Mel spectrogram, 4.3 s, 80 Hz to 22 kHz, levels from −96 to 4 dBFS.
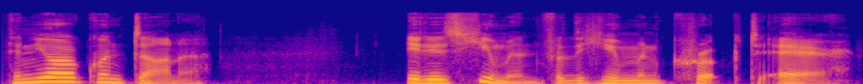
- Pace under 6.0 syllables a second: Yes, 5.0 syllables/s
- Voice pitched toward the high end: No, low, 130 Hz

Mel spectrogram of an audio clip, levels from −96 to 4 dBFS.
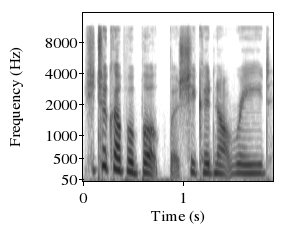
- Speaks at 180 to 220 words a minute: No, fast, 315 wpm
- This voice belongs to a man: No, female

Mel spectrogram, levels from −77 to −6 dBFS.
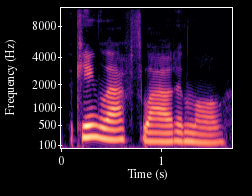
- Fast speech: Yes, fast, 210 wpm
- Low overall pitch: No, medium, 180 Hz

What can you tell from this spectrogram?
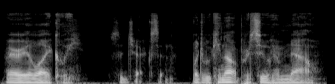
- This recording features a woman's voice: No, male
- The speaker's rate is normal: Yes, average, 180 wpm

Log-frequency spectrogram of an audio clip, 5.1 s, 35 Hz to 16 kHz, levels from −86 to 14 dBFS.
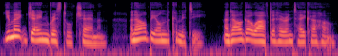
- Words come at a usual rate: No, fast, 235 wpm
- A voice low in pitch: No, high, 190 Hz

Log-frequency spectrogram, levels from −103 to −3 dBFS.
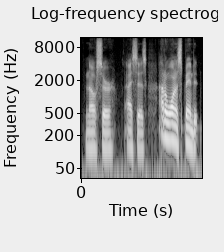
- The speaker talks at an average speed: No, fast, 245 wpm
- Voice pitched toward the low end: Yes, low, 130 Hz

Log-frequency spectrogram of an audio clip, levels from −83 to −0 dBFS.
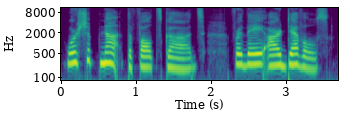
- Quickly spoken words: No, average, 145 wpm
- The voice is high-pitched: Yes, high, 220 Hz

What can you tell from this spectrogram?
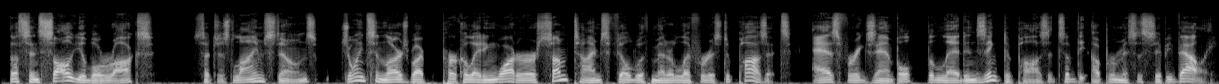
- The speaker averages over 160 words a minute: No, average, 150 wpm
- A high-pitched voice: No, low, 105 Hz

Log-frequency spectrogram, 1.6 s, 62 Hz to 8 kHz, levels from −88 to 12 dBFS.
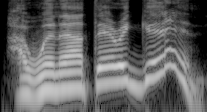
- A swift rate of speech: No, average, 195 wpm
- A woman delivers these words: No, male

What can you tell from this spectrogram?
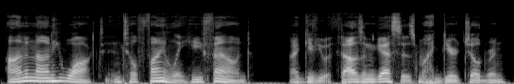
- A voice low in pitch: Yes, low, 110 Hz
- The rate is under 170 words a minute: No, average, 200 wpm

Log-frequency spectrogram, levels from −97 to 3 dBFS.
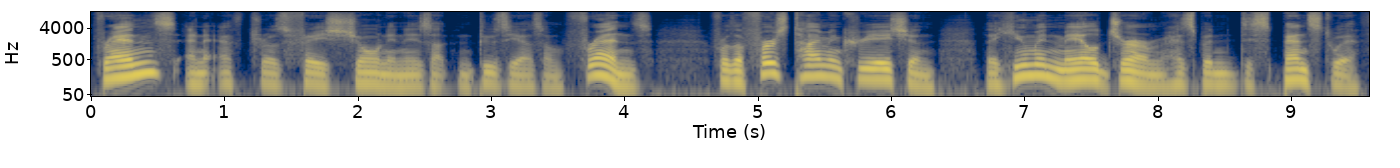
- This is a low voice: Yes, low, 115 Hz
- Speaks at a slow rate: Yes, slow, 130 wpm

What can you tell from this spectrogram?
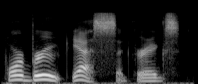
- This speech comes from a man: No, female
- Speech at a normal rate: Yes, average, 150 wpm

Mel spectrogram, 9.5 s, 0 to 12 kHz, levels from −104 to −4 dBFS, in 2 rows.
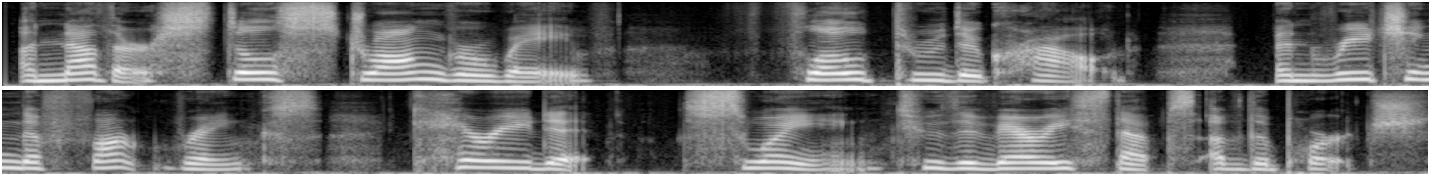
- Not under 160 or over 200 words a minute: No, average, 145 wpm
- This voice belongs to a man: No, female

